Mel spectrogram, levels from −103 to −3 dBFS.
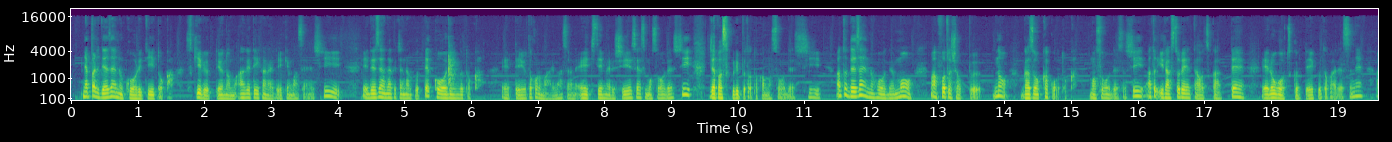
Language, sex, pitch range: Japanese, male, 115-165 Hz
